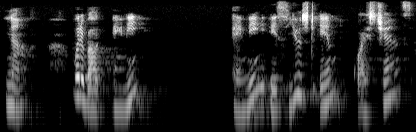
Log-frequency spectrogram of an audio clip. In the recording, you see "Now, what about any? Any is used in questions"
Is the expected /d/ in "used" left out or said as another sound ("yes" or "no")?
no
